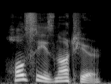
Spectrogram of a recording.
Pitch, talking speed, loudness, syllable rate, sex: 145 Hz, 215 wpm, -17 LUFS, 7.7 syllables/s, male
